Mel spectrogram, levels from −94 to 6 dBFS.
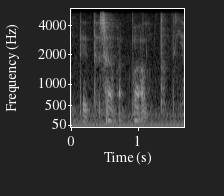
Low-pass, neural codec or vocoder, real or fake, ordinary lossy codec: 5.4 kHz; none; real; none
